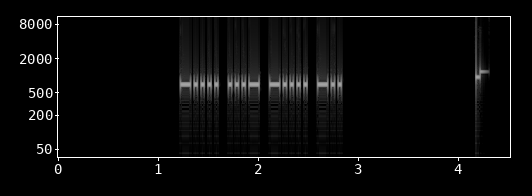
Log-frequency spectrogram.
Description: Morse code, heard as a keyed tone, about 36 wpm, 700 Hz. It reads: 6V6D
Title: Four Challenging Letter-Number Combinations 35wpm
